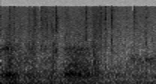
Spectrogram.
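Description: Near silence: faint room tone with a few tiny ticks.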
